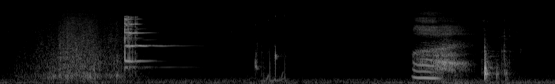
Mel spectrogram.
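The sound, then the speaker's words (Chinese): A single bright clink of glasses touching in a toast, its ringing tone lingering briefly, surrounded by soft breathy sighs and quiet rustling; no one speaks. “来，再干杯。”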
